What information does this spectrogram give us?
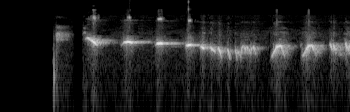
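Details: Wild greater green leafbird song: after a short click, a run of clear, level whistled notes gives way to quicker, wavering, slurred phrases, each note about a third of a second apart.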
